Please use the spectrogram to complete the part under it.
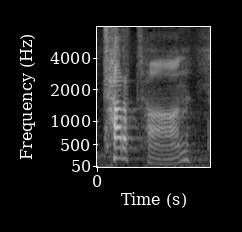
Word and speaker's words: Tartan: Now, in Hebrew, Tartan is spelt with a short A, Tar, and then a long A, Tan.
